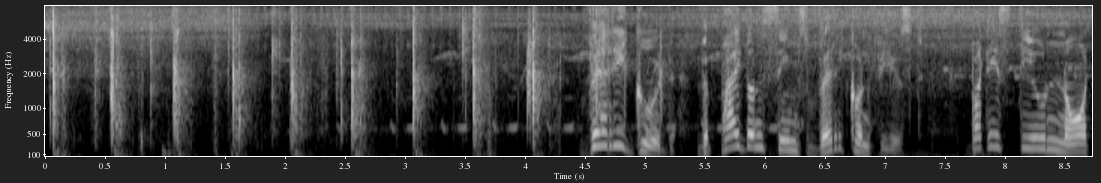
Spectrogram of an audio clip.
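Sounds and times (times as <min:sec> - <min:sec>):
hands clapping: 0:00.0 - 0:05.3
speech: 0:04.5 - 0:08.7.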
